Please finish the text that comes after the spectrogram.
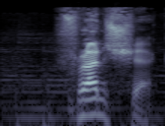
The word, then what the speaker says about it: František: And Czech Morticia says the S in František is pronounced as an SH. František.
